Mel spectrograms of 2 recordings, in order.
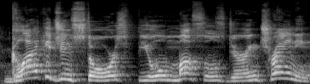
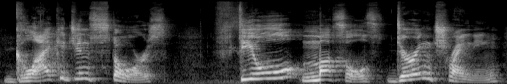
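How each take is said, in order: First: It is read at a normal, quicker pace. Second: It is read slowly and deliberately.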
